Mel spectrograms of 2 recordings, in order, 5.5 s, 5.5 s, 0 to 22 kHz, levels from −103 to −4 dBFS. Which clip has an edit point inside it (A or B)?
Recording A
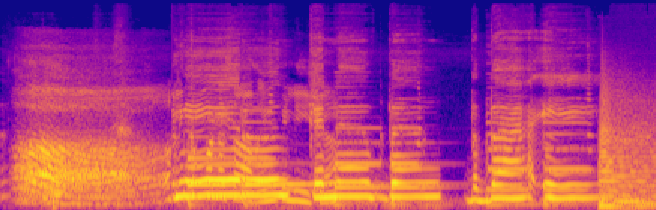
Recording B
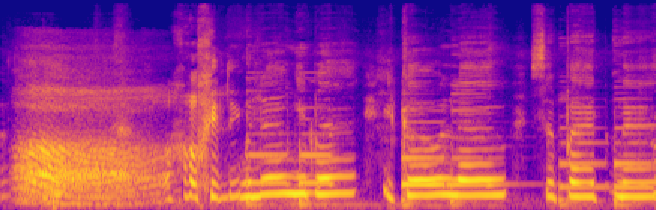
A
